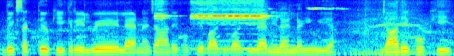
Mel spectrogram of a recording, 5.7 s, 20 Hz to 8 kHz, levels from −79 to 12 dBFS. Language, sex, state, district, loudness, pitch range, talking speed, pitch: Hindi, male, Madhya Pradesh, Katni, -14 LUFS, 115-140 Hz, 245 wpm, 130 Hz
